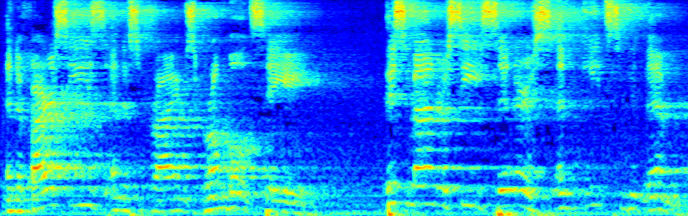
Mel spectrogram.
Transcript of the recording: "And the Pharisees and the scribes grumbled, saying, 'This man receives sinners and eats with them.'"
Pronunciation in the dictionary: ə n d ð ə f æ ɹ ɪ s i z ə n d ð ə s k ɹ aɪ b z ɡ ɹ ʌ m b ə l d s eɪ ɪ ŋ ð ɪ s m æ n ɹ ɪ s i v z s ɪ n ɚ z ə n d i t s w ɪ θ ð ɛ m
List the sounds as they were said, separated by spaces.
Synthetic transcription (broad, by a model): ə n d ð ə f æ ɹ ɪ s i z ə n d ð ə s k ɹ aɪ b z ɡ ɹ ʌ m b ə l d s eɪ ɪ ŋ ð ɪ s m æ n ɹ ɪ s i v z s ɪ n ɚ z ə n d i t s w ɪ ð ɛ m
